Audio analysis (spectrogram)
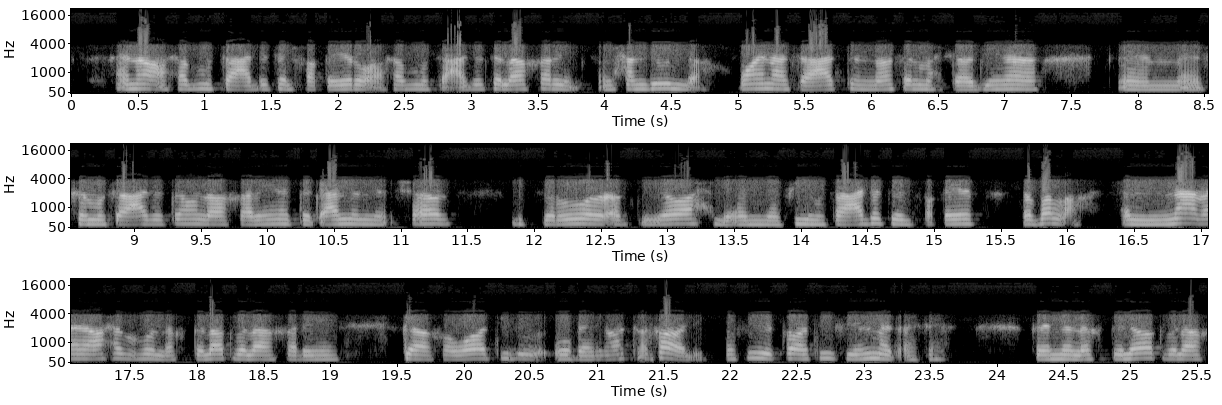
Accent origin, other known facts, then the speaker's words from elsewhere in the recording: Iraq; من العراق.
